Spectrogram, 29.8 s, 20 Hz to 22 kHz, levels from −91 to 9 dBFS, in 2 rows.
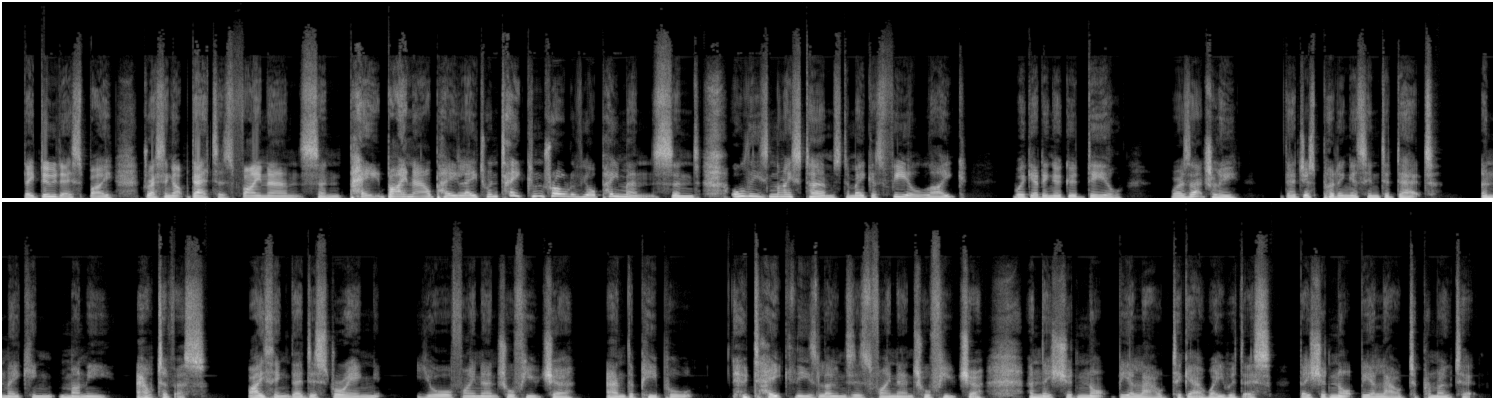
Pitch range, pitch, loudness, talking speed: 135-170 Hz, 150 Hz, -20 LUFS, 175 wpm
